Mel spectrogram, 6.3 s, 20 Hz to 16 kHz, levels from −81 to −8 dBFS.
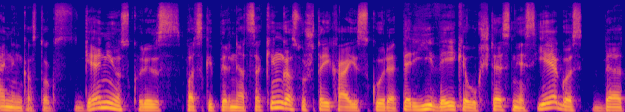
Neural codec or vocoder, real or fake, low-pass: none; real; 14.4 kHz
